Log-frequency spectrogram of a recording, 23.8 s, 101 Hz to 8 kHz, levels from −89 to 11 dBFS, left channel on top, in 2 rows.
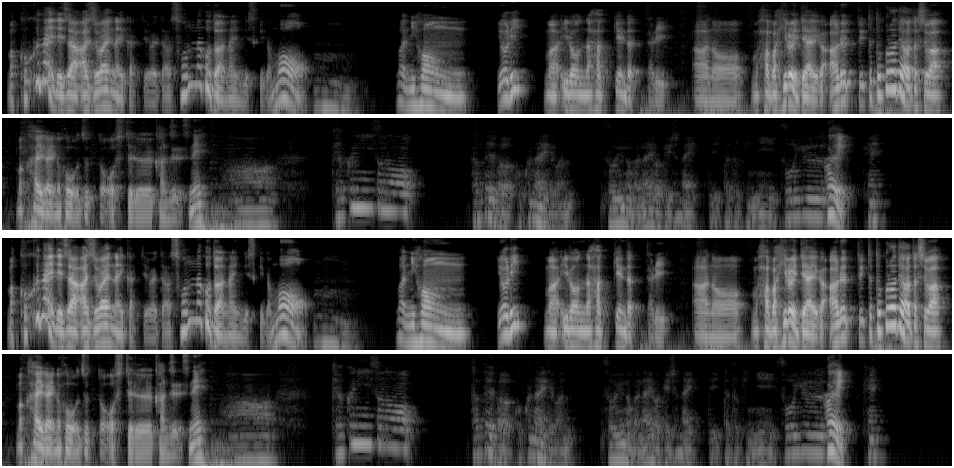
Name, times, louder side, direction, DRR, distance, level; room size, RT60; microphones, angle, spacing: voice 1, 0.1-3.8 4.9-5.8 6.2-6.5 6.8-8.3 8.6-11.8 12.1-14.4 22.2-22.4, right 4 dB, 45° right, 0.7 m, -27 dB
voice 2, 3.9-4.5 14.6-15.7 16.0-17.0 17.7-19.0 19.3-22.2 22.6-22.8, equal, 70° right, 6.0 m, -45 dB
sound 1, 7.9-9.9 10.8-13.2 14.2-14.9, equal, ahead, 1.2 m, -41 dB
15.5 x 5.2 x 5.4 m
head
